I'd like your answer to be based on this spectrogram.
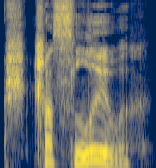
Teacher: Відбувається спрощення. Букви і звука Т немає.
